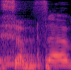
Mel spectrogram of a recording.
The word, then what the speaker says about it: Seum: votre noms bien prononcé tu l'as très bien prononcé som yes les gars je vous laisse vous introduire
